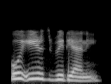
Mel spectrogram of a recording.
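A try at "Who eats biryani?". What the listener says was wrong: ईट्स बोला है ना।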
